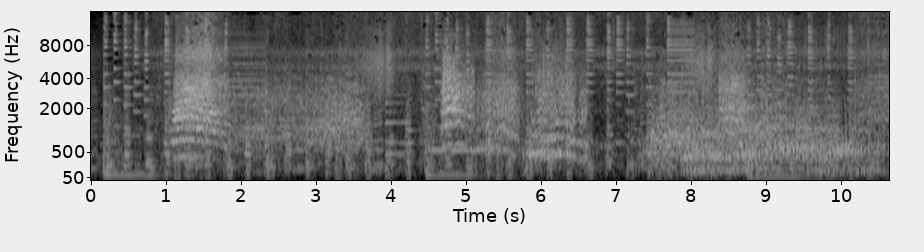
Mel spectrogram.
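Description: African elephants trumpeting, three loud calls, the last one the longest, over background music.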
